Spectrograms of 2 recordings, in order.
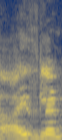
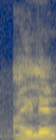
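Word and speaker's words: island: উচ্চারণটা আইসল্যান্ড হবে না, আইল্যান্ড হবে, কেমন?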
